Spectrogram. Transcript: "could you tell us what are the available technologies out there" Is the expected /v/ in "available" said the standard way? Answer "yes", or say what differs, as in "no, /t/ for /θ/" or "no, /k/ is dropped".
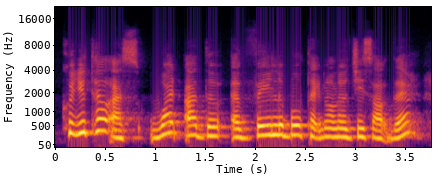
yes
